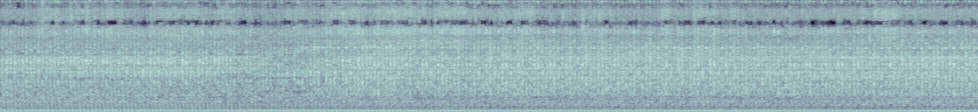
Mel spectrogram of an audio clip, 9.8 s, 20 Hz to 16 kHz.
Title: W205 OM651. Strange noise from the front (COLD START) 220CDI #w205 #OM651 #mercedes #220CDI #CDI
